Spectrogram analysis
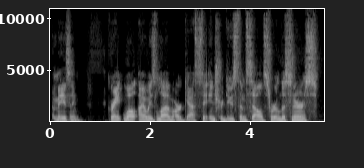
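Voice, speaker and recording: Deep-voiced male podcast host. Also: steady tone, normal speed, a bit bright, no echo. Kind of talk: podcast interviewing.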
